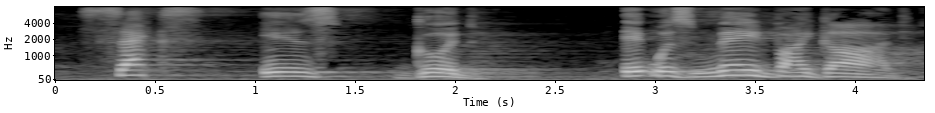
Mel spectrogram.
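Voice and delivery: slow, deliberate statement; slow emphatic declaration to the congregation; said clearly. Shown as a demonstration. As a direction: lay down each word slowly. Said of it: "let me say this clearly and up front".

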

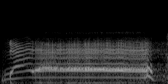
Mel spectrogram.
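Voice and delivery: a retold yell for Daddy, not full force; cupped hands, calling out for Daddy; retold shout. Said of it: "I screamed as loud as I could".

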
